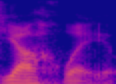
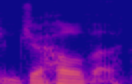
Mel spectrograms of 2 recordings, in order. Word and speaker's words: Yahweh: that name is Yahweh, or as we slaughter it in English, Jehovah. That could not have been its proper pronunciation, but Yahweh is probably the best pronunciation.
